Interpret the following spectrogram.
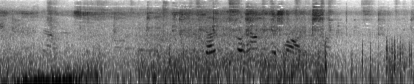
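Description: Wind buffeting the phone's microphone, heaviest as a low rumble in the first second and a half. Around the middle comes a quick series of five or six short high chirping calls.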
